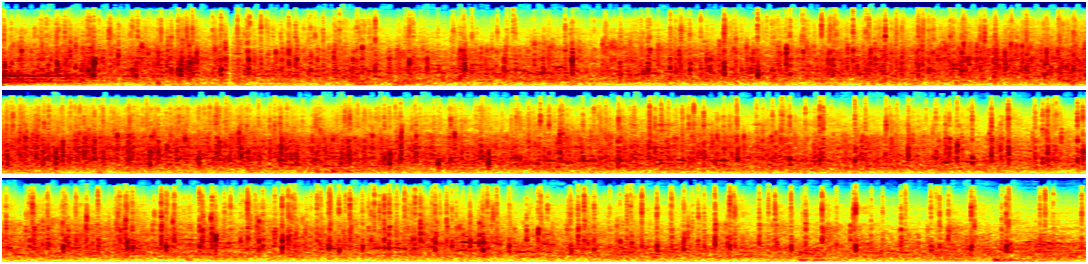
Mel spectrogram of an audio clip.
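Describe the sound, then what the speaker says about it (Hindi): A Teacher's Day school audience keeps clapping in a long, steady wash of applause that hardly varies in level, with faint voices underneath. "ताली बजती ही रहनी चाहिए।"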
